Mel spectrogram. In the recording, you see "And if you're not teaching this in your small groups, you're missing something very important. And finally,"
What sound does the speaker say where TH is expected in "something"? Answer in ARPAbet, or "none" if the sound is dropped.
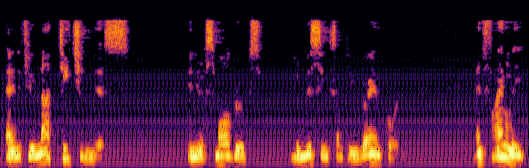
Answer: TH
